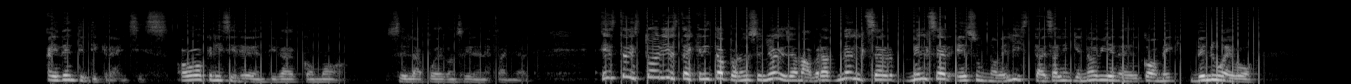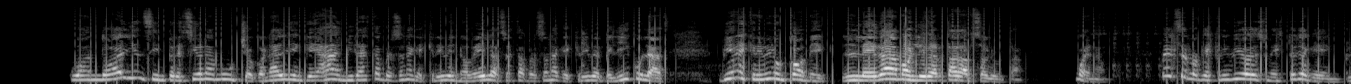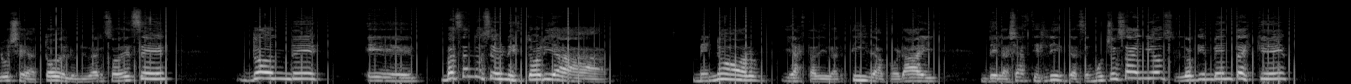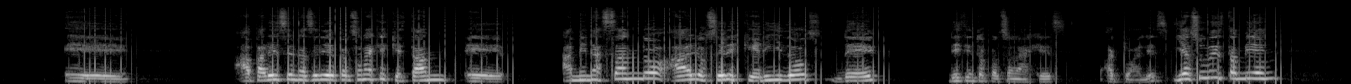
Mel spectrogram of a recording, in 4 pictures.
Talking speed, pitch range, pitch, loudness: 145 wpm, 165-240 Hz, 200 Hz, -21 LUFS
